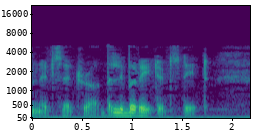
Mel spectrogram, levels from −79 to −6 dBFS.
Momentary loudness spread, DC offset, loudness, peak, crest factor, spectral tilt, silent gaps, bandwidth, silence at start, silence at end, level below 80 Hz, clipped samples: 12 LU; under 0.1%; -32 LUFS; -12 dBFS; 20 dB; -7.5 dB/octave; none; 5.4 kHz; 0 s; 0 s; -48 dBFS; under 0.1%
